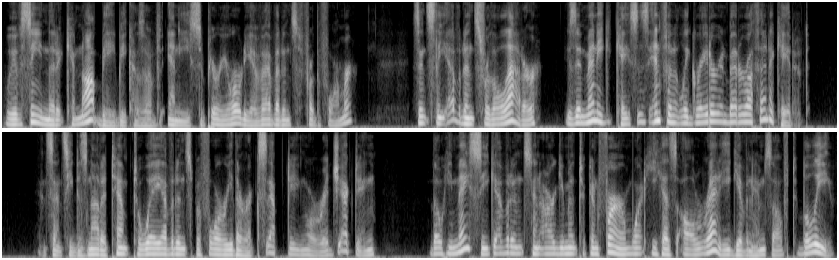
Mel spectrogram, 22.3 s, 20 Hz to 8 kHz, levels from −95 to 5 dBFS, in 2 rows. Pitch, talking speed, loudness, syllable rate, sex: 130 Hz, 165 wpm, -19 LUFS, 5.8 syllables/s, male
